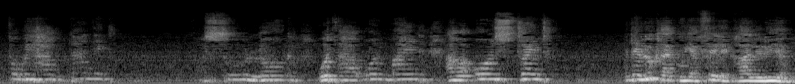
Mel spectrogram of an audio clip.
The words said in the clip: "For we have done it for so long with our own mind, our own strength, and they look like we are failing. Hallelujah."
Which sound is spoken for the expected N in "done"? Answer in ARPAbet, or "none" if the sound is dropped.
N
